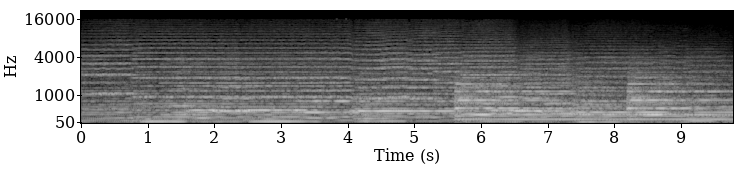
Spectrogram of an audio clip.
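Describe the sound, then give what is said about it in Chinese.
A school bell rings in a few spaced strikes, each one a rich, shimmering tone whose ringing overlaps the next, steady and fairly loud throughout, with no voices. “不久，钟声响了，学生们都到走廊集合。”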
